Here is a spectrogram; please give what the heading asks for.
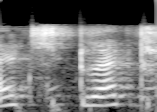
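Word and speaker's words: extract: x trap एक्सट्रैक्ट नहीं एक्सट्रैक्ट पे आपको जोर देना है M4 साइज करना है अभी हमने थोड़ी देर पहले पढ़ा था ना एंड साइज मतलब जोर देना किसी चीज पर जोर देना तो वैसे ही इसको ट्रैक पर आपको जोर देना है एक्सट्रैक्ट नहीं बोलना है एक्सट्रैक्ट ओके एक्सट्रैक्टेड एक्सट्रैक्टेड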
